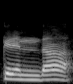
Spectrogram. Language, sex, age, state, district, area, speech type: Telugu, female, 30-45, Andhra Pradesh, East Godavari, rural, read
